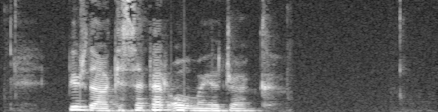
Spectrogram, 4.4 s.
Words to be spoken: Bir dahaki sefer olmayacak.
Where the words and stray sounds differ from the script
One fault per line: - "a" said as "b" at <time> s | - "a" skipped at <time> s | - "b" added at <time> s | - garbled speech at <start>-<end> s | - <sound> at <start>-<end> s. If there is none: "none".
none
